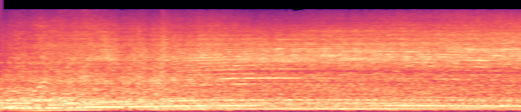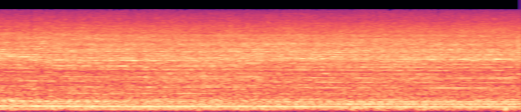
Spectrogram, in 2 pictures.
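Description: A sawmill engine drones loudly and steadily.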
